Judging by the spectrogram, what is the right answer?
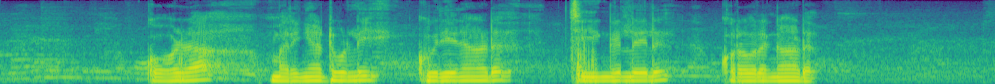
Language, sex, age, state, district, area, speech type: Malayalam, male, 45-60, Kerala, Kottayam, urban, spontaneous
